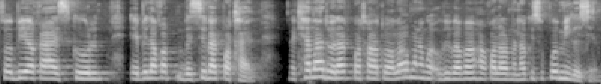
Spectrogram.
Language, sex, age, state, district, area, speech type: Assamese, female, 60+, Assam, Udalguri, rural, spontaneous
